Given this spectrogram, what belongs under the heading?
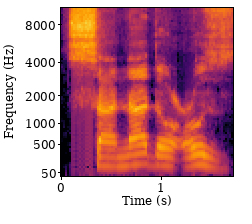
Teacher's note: سین کے اندر صفت ہمس ہوگی، دال کے اوپر قلقلہ کریں گے، عین کو گلے کے درمیان والے حصے سے پڑھیں گے. سَنَدْعُ، زا کے اوپر تھوڑی سختی ہوگی اور با کو لمبا کریں گے، الف مدہ ہے، رکیں گے تو تا ہا بن جائے گی.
